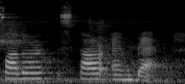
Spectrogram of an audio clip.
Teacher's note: The tongue is positioned low and towards the back of the mouth. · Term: low back vowels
